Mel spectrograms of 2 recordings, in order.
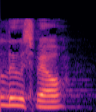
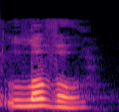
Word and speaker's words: Louisville: There's Some people say Louisville. Some people say Louisville. Well, it's actually Louisville. Louisville. That's how they say it.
